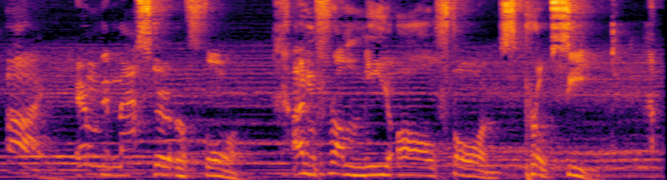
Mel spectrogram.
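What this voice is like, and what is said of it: Deep character voice. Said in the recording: “deep voice”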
